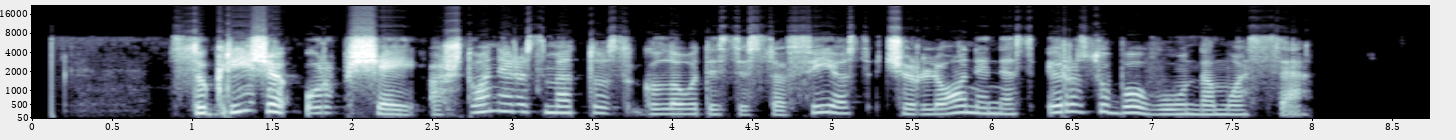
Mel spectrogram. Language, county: Lithuanian, Šiauliai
